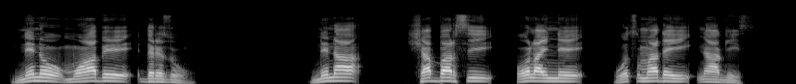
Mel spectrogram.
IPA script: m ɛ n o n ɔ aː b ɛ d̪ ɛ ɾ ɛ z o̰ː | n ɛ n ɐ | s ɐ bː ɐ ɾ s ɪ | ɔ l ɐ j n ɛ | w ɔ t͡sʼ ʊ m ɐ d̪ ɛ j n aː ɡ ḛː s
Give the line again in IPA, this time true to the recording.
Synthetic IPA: n ɛ n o m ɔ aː b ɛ d̪ ɛ ɾ ɛ z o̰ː | n ɛ n ɐ | ʃ ɐ bː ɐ ɾ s ɪ | ɔ l ɐ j nː ɛ | w ɔ t͡sʼ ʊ m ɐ d̪ ɛ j n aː ɡ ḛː s

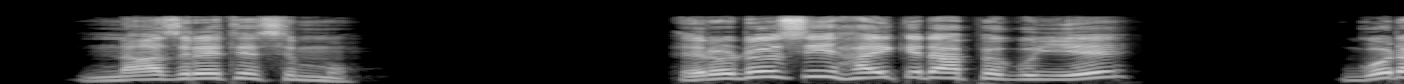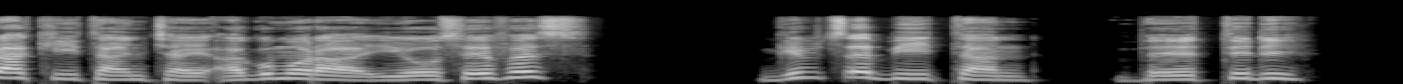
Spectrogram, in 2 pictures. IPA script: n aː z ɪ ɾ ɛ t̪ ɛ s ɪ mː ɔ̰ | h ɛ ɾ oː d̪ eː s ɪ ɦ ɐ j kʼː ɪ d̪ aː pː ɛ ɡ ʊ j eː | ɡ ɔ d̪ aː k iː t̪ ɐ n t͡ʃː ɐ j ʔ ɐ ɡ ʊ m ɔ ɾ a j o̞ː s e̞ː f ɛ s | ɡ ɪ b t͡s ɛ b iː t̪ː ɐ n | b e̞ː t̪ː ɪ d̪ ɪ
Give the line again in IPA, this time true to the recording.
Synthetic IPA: n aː z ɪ ɾ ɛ t̪ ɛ s ɪ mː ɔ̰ | h ɛ ɾ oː d̪ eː s ɪ ɦ ɐ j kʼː ɪ d̪ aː pː ɛ ɡ ʊ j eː | ɡ ɔ d̪ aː k iː t̪ ɐ n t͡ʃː ɐ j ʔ ɐ ɡ ʊ m ɔ ɾ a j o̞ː s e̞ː f ɛ s | ɡ ɪ b t͡sʼ ɛ b iː t̪ː ɐ n | b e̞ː t̪ː ɪ d̪ ɪ

